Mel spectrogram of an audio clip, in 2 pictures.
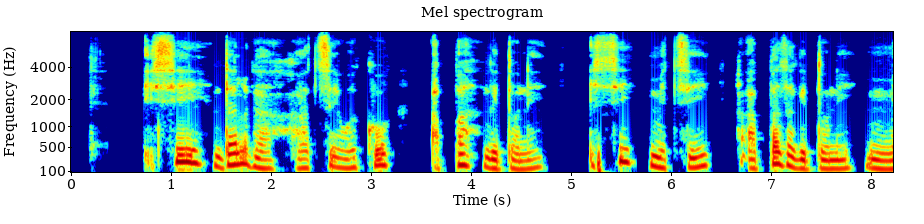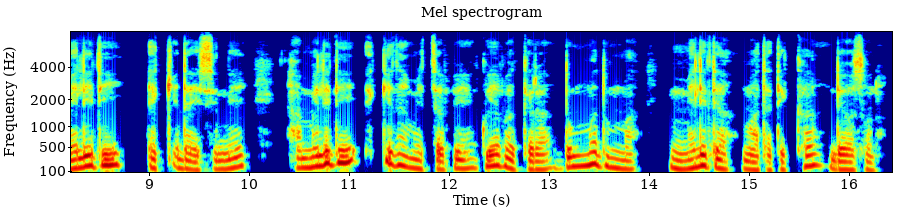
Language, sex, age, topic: Gamo, male, 18-24, government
